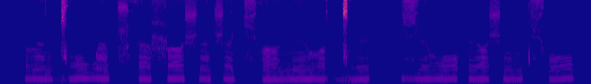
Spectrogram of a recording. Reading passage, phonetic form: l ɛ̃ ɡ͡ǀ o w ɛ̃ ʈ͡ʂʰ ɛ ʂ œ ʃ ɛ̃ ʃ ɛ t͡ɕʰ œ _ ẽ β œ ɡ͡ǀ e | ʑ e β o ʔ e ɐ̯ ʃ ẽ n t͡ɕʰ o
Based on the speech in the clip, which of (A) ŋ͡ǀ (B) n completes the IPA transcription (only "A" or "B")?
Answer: B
